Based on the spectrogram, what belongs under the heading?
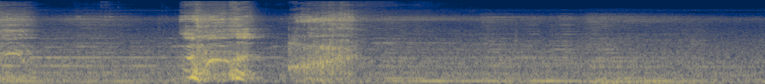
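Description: Two harsh cough bursts in quick succession over background music; a plain cough.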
